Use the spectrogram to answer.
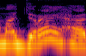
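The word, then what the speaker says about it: مَجْرٰىهَا: majreha wa mursaha nah kata majreha di sini diimalahkan dimiringkan fathahnya ke kasrah merupakan suatu tanda tanda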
